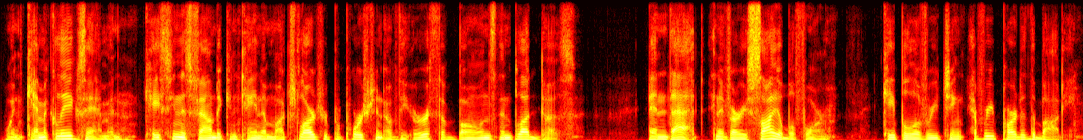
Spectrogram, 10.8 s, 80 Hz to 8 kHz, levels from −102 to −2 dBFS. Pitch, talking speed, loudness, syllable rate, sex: 110 Hz, 195 wpm, -18 LUFS, 6.1 syllables/s, male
